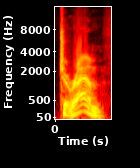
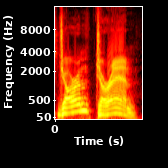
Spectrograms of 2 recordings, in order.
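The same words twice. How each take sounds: First: "Joram" lower, said /ʃəɹæ̃m/ with a flat a; settled name try. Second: "Joram, Joram" said slowly, trying first /ʒɔɹəm/ then /ʒəɹæm/; slow name practice. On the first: Practising a viewer's name, settling on a lower take. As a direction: land "Joram" low, as "sha-RAM". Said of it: "I can do this". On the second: Practising a viewer's name, slow and careful. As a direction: sound out "Joram" twice, testing it. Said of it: "I'm gonna say this". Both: Shown as a demonstration.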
